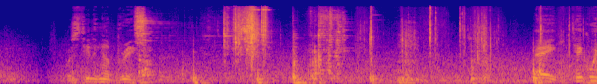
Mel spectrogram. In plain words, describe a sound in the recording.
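Metal gear clinks and rattles as it is picked up.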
